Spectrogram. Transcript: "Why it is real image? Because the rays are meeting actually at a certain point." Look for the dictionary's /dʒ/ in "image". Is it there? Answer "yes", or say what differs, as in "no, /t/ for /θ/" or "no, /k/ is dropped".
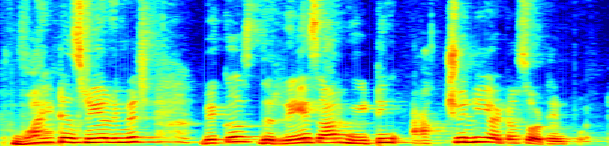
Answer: yes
